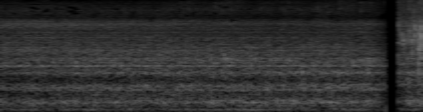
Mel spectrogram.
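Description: Beef shank searing in hot oil in a stainless steel pot: a steady sizzle that cuts off abruptly just before the end.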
